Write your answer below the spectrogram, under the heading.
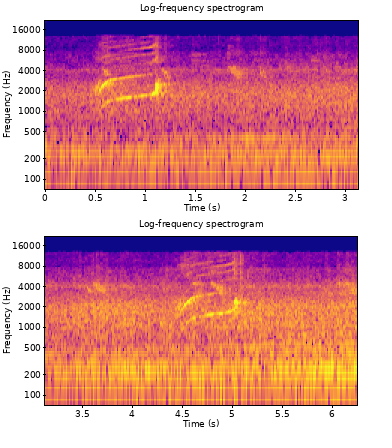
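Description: Smooth-billed ani giving two whining, rising whistles about four seconds apart, over a steady low rumble of distant traffic.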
